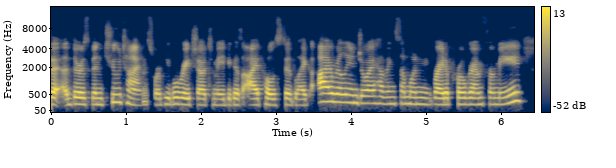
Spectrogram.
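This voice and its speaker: A woman in her thirties chatting casually and candidly as a podcast host, thinking out loud with plenty of "like". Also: mid-range voice, muffled recording. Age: 30s. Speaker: podcast host and personal trainer.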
